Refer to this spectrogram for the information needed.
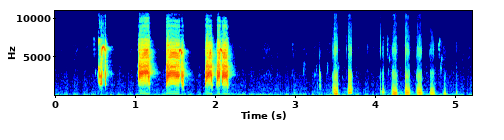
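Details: Black francolin calling: four loud, scratchy, buzzy bursts, followed by quieter rapid pulsed notes trailing off.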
